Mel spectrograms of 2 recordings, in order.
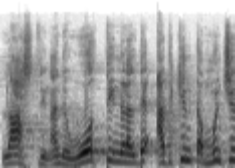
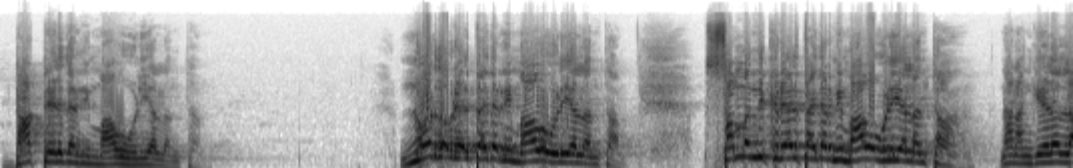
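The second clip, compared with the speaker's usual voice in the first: building from plain to a loud, higher cry; rising preacher cry; 6 semitones higher, 10 dB louder, faster than usual. Retold or imitated. Pastor telling the grieving woman what others say, building loud. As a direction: list the voices of doom with growing force. Pastor rebukes fearful news.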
